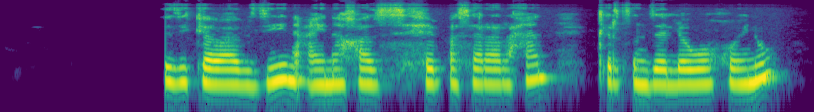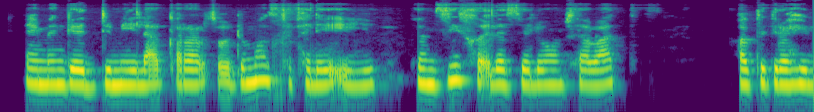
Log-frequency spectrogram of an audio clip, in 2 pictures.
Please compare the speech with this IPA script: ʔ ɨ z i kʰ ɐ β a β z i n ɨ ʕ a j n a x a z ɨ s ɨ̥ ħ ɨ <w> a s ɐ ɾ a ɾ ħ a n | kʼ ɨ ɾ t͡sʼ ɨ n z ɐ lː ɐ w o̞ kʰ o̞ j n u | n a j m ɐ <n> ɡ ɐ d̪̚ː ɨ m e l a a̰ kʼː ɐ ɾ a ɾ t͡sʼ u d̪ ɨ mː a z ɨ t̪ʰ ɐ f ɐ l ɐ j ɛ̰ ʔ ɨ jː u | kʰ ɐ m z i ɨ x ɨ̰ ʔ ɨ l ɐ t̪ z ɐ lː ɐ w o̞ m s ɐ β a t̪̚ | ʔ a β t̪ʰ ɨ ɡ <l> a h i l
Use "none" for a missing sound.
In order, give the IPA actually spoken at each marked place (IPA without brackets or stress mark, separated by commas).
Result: β, ŋ, ɾ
